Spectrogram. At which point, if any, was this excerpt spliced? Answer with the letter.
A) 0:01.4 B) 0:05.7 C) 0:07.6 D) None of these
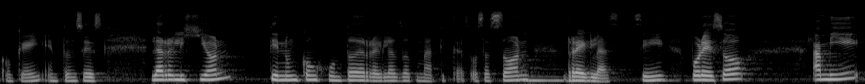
D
